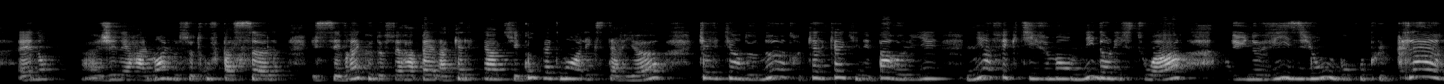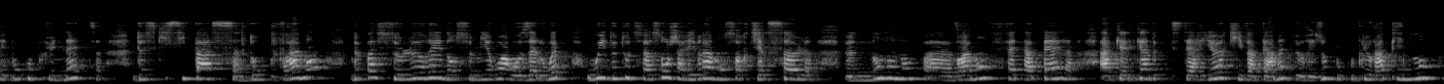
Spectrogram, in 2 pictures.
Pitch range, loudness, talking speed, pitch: 230-285 Hz, -31 LUFS, 190 wpm, 260 Hz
